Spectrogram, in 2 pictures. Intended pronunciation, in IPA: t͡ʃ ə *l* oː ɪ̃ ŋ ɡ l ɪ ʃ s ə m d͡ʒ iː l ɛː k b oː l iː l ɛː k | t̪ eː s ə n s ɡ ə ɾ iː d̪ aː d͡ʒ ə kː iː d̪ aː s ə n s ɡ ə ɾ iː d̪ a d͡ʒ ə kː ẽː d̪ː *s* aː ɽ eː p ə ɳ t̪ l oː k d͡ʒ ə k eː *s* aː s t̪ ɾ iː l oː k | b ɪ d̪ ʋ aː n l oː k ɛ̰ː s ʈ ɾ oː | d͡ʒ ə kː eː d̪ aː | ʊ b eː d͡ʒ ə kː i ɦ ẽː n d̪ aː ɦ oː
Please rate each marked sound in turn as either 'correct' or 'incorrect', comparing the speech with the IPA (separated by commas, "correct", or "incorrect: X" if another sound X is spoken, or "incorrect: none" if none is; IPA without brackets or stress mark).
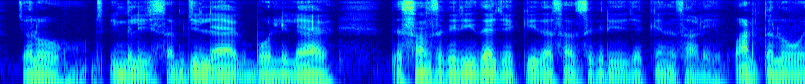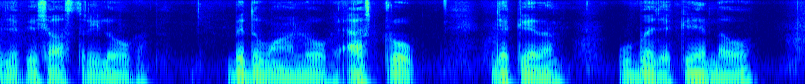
correct, correct, incorrect: ʃ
